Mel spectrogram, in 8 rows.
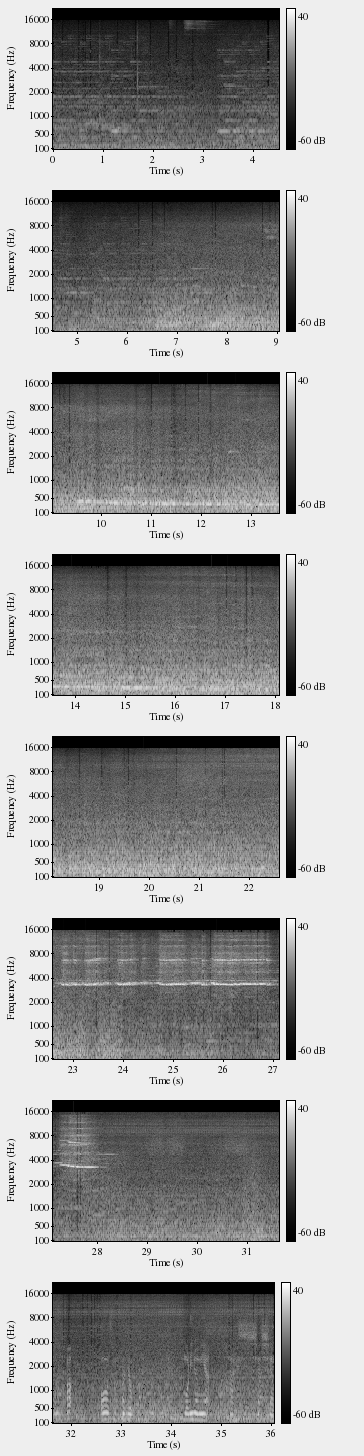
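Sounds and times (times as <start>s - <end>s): brake squeal: 22.6s - 28.5s.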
